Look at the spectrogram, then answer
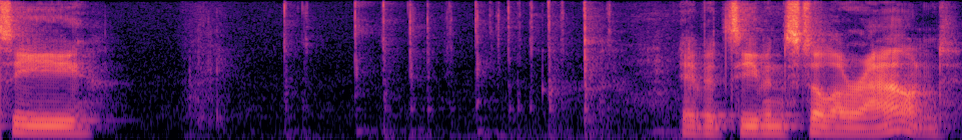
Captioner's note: keyboard clicking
